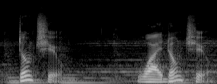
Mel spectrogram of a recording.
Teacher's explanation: The T from don't blends with the Y from you. And together, they produce the ch sound.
